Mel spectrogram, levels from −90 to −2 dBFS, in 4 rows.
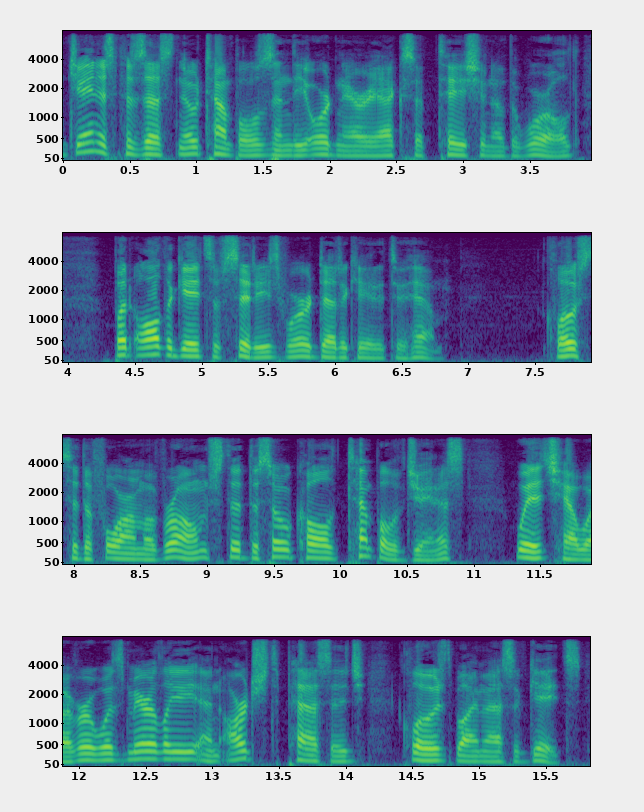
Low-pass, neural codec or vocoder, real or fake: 7.2 kHz; none; real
